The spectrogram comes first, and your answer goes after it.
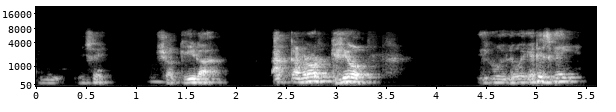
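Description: A man's voice: mid-range voice, slow pace. A man with a Mexican accent, a wrestler guest in an interview, tells a rambling, crude, slang-heavy story and acts out the voices of the people in it. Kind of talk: casual storytelling. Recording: roomy, muffled lo-fi sound.

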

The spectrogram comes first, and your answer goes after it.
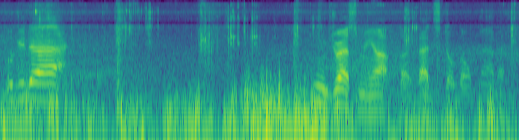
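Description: A man, talking to an action camera on a tripod as he cooks on a rocky shore. His voice is gravelly and his pace unhurried. Loud outdoor noise sits under the whole recording. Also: medium pitch. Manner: slow, relaxed, talking to the camera while cooking. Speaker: outdoor vlogger. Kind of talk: casual outdoor cooking vlog.

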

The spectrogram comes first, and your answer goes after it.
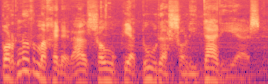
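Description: An actor playing a learned chronicler in a video game, narrating creature lore formally and didactically. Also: male voice, mid-range voice, big pitch swings, normal speed, noisy background, lightly acted. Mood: scholarly. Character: learned male lore chronicler, measured and scholarly.

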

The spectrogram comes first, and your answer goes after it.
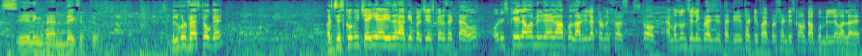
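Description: A man in his thirties from India talks straight to his phone camera while he tours a busy warehouse yard. His voice sits a little high for a man, and his delivery is a quick, friendly sales pitch that keeps calling out to the viewers. It has the loose, on-the-move sound of a handheld selfie video. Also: fairly bright tone, a faint crowd. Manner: brisk salesman pitch, addresses viewers as guys. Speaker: wholesale electronics seller, vlog host. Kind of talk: casual walk-through sales vlog. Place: large warehouse and loading yard, partly outdoors.

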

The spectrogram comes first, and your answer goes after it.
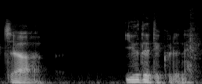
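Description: Timid deep-voiced salaryman, a man acting. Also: normal speed, gravelly, a bit bright, slightly rough, exaggerated voice. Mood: meek. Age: 30s. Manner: hesitant, timid, awkward. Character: meek awkward salaryman in his thirties. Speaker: comedy sketch actor. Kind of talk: comedy sketch dialogue.

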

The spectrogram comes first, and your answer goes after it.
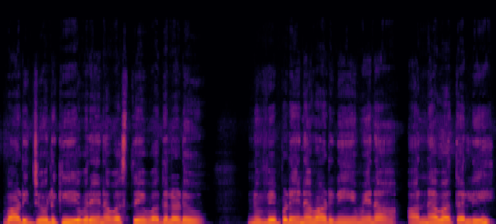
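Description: Woman doing a stern old grandmother, storybook reading, slightly high voice, flat even melody, dry close sound. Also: brisk, no echo, natural voice. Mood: soothing. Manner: commanding, then soothing. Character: stern but tender wealthy old grandmother.

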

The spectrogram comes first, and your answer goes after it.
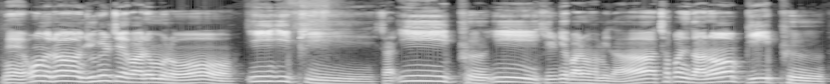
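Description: Man, English phonics teacher, animated sing-song delivery, letter-by-letter spelling, clear lesson style. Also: fairly high pitch, slow pace, few pauses. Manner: spells words letter by letter, with a pun now and then. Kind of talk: slow, clear vocabulary lesson.

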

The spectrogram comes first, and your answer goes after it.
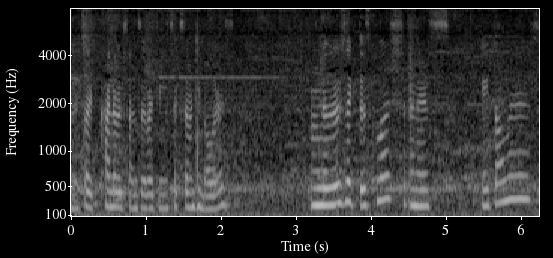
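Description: Young woman vlogger, somewhat high voice, chatty and giggly, handheld camera on the move, music under her. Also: low-quality recording. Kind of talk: casual vlog chat to camera. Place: home kitchen, then streets, subway station and shops. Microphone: handheld camera at arm's length.

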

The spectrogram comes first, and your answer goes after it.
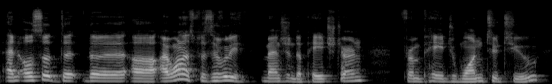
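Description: A man's voice: a little high, steady tone, moderate pace. A man co-hosting a podcast, chatting casually, laughing often and drifting into tangents. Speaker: podcast co-host. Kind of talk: casual chat.

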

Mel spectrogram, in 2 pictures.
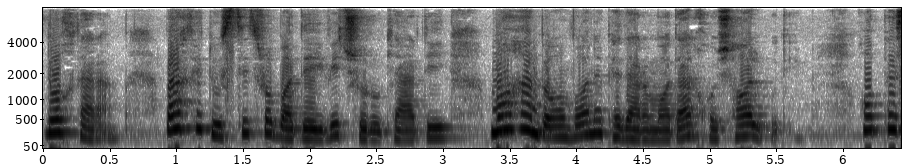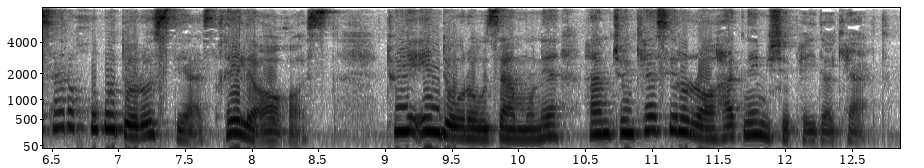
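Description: A woman reading aloud plays a middle-aged father who reasons calmly and soothingly with his daughter. The voice stays in the reader's own dark, mellow register, only slightly lifted. It is an audiobook read by one performer. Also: lowish voice. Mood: reasoning.

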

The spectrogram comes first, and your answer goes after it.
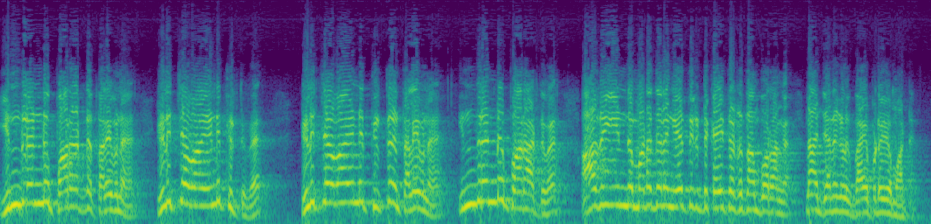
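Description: Casting: arrogant crooked politician, film melodrama, quick-fire haughty delivery, muffled lo-fi soundtrack. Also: male voice, very high-pitched, lively intonation. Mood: cynical contempt. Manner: haughty, scornful, long rhetorical lists. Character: corrupt, arrogant government minister, cynical male politician. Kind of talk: dramatic Tamil film dialogue.

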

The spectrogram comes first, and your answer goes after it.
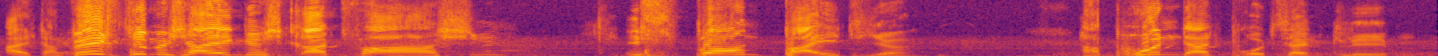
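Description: A man raging and swearing at opponents while playing an online shooter, yelling in outbursts and muttering low in between. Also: big pitch swings, measured pace, a little hiss or hum. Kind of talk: raging gameplay commentary.

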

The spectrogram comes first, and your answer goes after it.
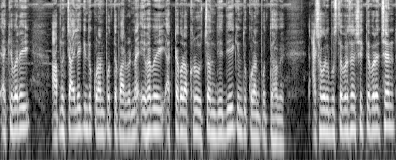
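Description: A Bangladeshi man teaches Quran reading, spelling Arabic letters syllable by syllable and stretching the long vowels in a slow lesson. His voice is on the high side with a darkish tone, and there's no room sound.

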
